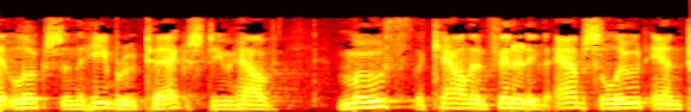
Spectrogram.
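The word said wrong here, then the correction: moth (מוֹת): Actually, I mispronounced the first one. It's moth, M-O-T-H. That would be a long O in pronunciation.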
